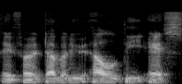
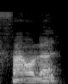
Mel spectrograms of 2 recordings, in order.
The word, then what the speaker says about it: Fowlds: And then his surname is Folds, Fowlds, not Fowler, as it's spelled there.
